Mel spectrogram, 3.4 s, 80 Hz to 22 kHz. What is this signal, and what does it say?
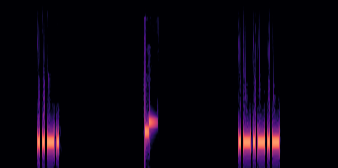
Morse code, heard as a keyed tone, about 50 wpm, 700 Hz. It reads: F .
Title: Single Character (Letter:Number:Punctuation:Prosign) 50wpm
